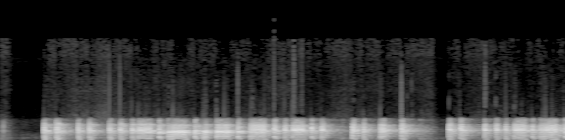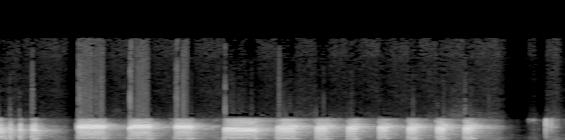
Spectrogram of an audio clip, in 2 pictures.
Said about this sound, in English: It's more of a distorted hit and miss, tick-tick-tick-tick-tick-tick-tick-tick-tick-tick-tick-tick-tick, than a rolling call. But yes, that's what ducks sound like on the water. When they're content, they're feeding, and they're happy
